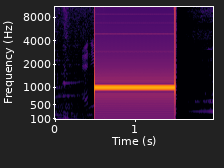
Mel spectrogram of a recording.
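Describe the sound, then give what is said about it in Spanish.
A single answering-machine beep: one steady, pure electronic tone lasting about a second, clear and fairly loud, with silence before and after and no voices. “Estamos en casa, pero no disponibles ahora para poder atenderte, por lo cual vas a tener que hablar con nuestro contestador.”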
